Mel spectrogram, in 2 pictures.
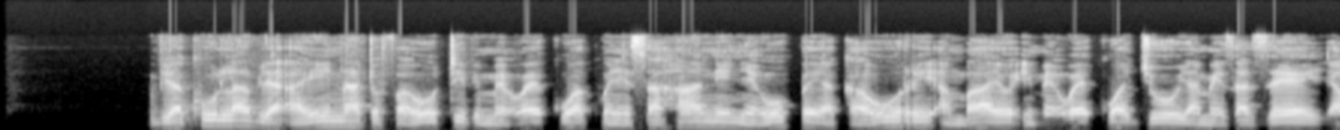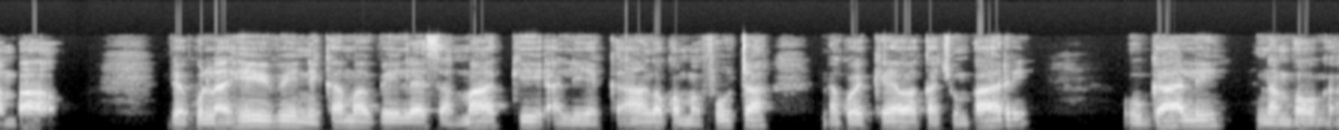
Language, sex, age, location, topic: Swahili, male, 18-24, Mombasa, agriculture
